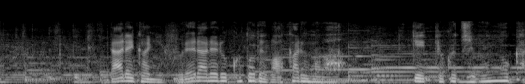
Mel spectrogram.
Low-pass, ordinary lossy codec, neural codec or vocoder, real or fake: none; none; codec, 16 kHz, 4 kbps, X-Codec, HuBERT features, trained on balanced general audio; fake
